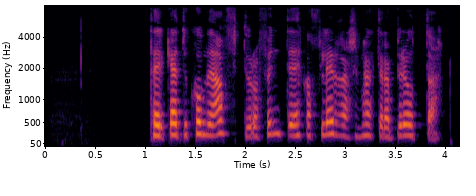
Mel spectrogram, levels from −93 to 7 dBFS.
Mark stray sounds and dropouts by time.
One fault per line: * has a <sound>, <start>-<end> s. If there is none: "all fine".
all fine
